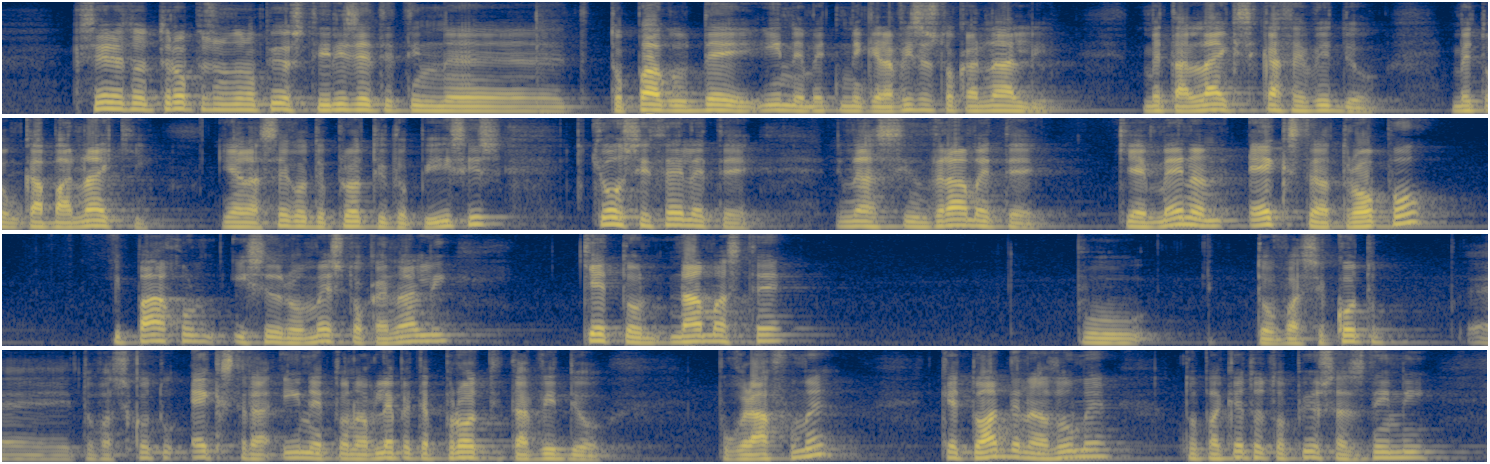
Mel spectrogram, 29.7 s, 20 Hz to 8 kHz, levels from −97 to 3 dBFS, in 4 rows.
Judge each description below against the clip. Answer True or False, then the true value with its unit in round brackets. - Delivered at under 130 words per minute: False (160 wpm)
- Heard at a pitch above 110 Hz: True (135 Hz)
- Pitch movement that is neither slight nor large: True (4.2 semitones)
